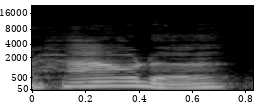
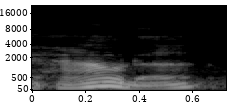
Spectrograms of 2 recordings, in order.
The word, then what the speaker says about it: Gouda: Gouda, or Gouda, as locals say, Gouda, is a Dutch cheese named after the city of Gouda in the Netherlands.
